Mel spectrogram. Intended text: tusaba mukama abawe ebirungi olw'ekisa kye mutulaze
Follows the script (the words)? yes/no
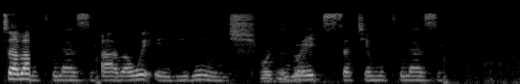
no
